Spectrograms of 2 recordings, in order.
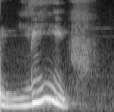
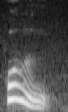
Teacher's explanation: the le in leaf is produced in the front part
